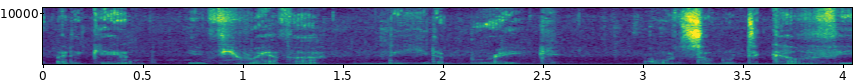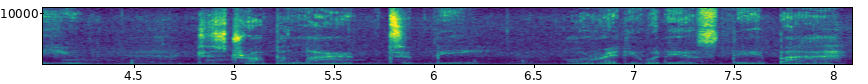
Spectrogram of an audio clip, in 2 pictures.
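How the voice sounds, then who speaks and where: A man playing a kindly, genteel boss in an ASMR roleplay, speaking in an unhurried, breathy half-whisper with a gravelly depth. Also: rumbling low, steady tone, very noisy, heavily acted. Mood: caring, encouraging. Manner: genteel, unhurried, repeats phrases for emphasis. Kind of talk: ASMR roleplay, soft-spoken personal attention.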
